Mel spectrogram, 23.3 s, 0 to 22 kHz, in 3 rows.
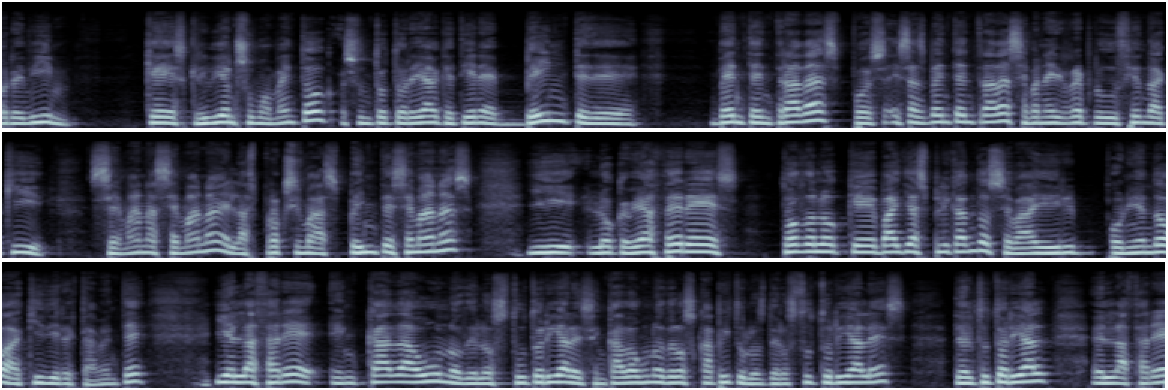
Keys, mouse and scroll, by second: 1.7-2.7 scroll down 1, 2.7-4.2 scroll up 2.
